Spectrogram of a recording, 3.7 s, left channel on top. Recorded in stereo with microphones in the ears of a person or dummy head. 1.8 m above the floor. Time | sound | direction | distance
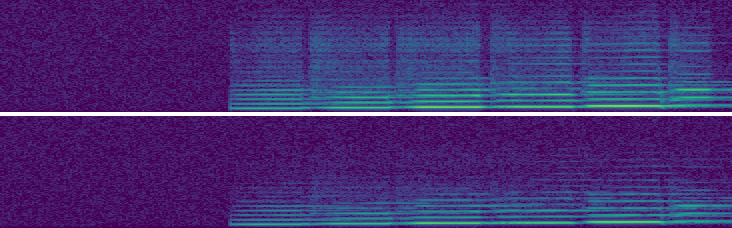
1.1 | a flute | 45° left (ahead or behind) | 2.5 m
